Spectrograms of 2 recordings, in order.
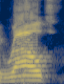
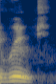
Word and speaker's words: route: down to personal preference for the noun i like to say route for the verb i like to say root the dictionary that i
